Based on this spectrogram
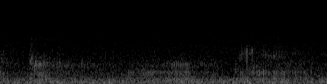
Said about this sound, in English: Hey, listen to that. I didn't know there was a sawmill on the premises. What? That snoring. There's only one man I ever heard snore like that.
